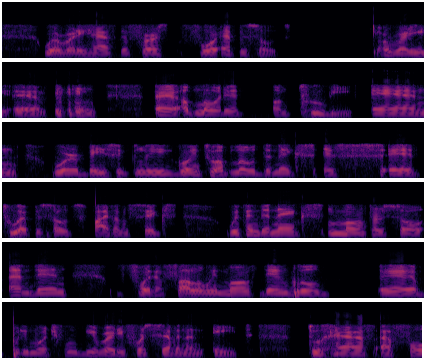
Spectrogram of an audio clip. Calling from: Los Angeles, California, United States; Right in between in Sherman Oaks and Studio City.

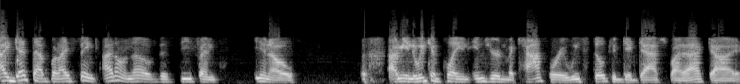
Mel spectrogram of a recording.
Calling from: Cleveland, Ohio, United States; I'm calling from Cleveland. I grew up in the area, you know, a big Birds fan my whole entire life, all Philly sports

